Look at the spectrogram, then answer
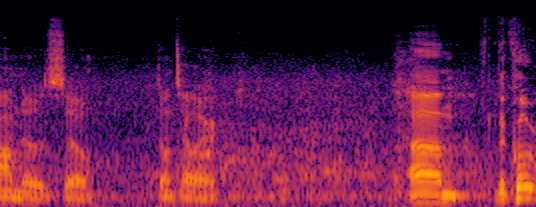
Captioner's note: audience laughs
